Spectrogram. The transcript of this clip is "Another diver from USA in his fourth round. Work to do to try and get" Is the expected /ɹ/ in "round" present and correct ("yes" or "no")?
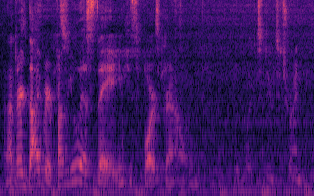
yes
